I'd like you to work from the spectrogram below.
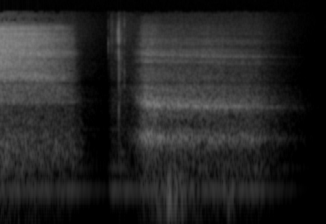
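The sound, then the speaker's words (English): A deep breath drawn in and then released: a soft, airy inhale, a brief pause, then a long, slow breathy exhale that fades out, quiet and alone. “Just deep breath in. Release it.”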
